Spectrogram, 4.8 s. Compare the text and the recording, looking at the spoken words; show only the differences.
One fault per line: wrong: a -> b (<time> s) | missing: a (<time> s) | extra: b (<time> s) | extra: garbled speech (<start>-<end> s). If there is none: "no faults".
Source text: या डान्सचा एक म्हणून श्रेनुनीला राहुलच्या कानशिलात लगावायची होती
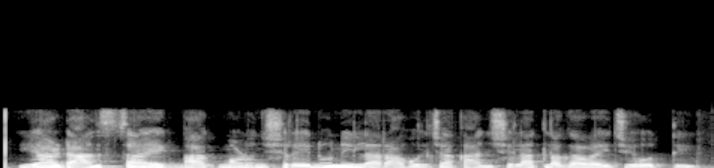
extra: भाग (1.2 s)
